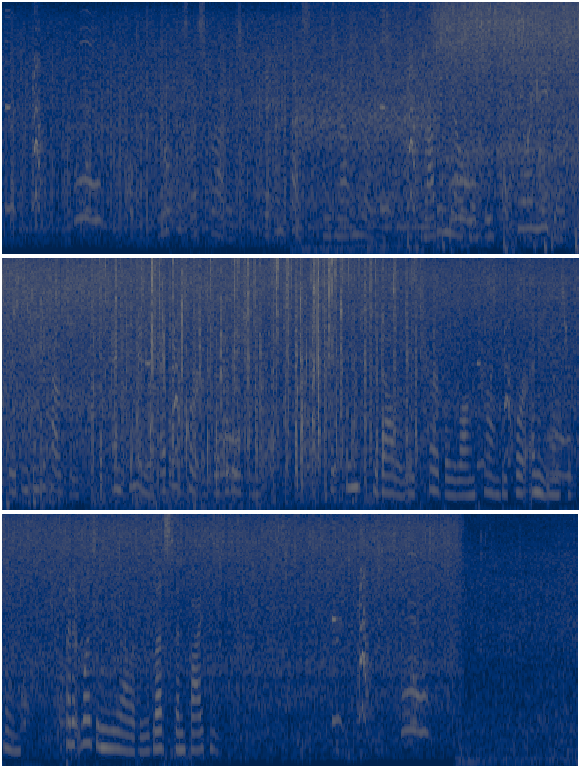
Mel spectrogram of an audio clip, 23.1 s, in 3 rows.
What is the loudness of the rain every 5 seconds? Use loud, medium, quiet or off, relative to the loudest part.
loud, loud, medium, medium, medium.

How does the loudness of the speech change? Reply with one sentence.
The volume of the speech goes up.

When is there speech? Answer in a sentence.
You can hear the speech from 1.9 to 11.2 s and from 12.1 to 18.3 s.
